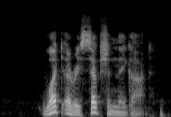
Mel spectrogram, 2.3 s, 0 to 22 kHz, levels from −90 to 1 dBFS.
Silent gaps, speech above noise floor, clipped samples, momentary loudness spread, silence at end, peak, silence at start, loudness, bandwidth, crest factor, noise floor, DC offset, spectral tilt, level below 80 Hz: none; 47 dB; under 0.1%; 15 LU; 0.1 s; -12 dBFS; 0.6 s; -30 LUFS; 12 kHz; 20 dB; -78 dBFS; under 0.1%; -4.5 dB/octave; -62 dBFS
